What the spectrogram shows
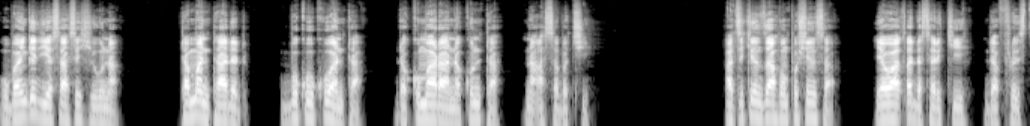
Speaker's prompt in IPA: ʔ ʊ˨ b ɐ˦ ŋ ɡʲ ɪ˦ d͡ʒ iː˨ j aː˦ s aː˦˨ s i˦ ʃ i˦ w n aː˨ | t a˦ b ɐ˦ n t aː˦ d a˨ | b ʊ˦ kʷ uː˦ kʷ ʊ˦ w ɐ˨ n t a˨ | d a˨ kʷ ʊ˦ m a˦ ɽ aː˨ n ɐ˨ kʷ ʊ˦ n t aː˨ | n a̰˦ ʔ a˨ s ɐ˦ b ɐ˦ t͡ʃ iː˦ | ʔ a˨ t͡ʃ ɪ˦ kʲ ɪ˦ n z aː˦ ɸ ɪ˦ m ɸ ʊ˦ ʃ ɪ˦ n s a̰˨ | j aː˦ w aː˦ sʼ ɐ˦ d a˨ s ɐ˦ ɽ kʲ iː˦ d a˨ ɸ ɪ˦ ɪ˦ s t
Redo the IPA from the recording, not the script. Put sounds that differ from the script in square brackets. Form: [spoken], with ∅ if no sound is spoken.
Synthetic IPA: ʔ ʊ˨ b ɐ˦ ŋ ɡʲ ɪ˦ d͡ʒ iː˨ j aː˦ s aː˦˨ s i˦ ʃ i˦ w n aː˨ | t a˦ [m] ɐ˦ n t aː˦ d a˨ | b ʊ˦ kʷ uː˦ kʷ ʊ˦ w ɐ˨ n t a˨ | d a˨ kʷ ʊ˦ m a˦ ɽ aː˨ n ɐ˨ kʷ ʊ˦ n t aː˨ | n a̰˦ ʔ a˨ s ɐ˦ b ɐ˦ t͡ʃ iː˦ | ʔ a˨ t͡ʃ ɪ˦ kʲ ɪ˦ n z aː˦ ɸ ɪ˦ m ɸ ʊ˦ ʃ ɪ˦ n s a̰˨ | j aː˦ w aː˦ sʼ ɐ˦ d a˨ s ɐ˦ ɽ kʲ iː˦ d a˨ ɸ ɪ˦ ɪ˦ s t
